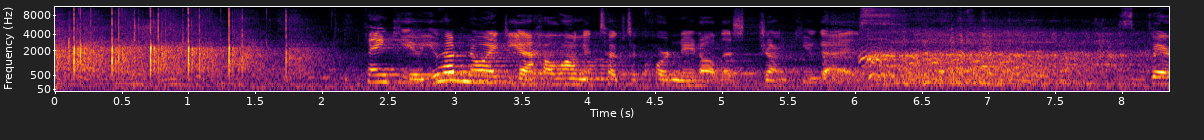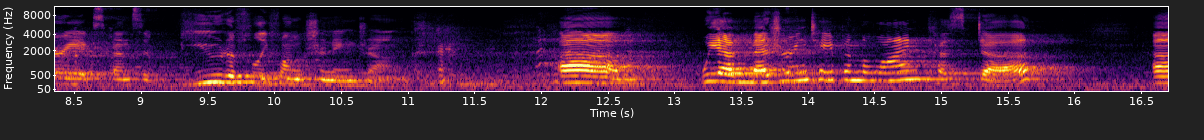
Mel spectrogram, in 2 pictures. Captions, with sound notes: Thank you. You have no idea how long it took to coordinate all this junk you guys, (crowd laughing) it's very expensive, beautifully functioning junk. We have measuring tape in the line, cause dah,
